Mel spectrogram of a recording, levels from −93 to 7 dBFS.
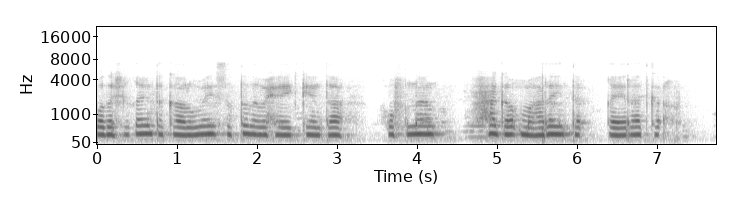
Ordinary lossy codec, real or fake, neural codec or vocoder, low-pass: none; real; none; 7.2 kHz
